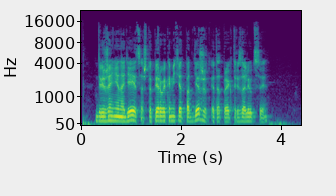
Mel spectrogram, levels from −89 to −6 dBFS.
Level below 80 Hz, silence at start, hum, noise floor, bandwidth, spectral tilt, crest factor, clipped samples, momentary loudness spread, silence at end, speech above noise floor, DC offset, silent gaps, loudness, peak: -48 dBFS; 0.05 s; none; -45 dBFS; 14.5 kHz; -5 dB/octave; 16 dB; under 0.1%; 10 LU; 0.4 s; 26 dB; under 0.1%; none; -20 LUFS; -4 dBFS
